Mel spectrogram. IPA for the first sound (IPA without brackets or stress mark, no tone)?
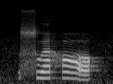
sʷ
